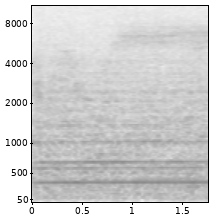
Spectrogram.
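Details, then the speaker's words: 1996 Melex 512G gas-powered golf cart: cooling fan running with a steady whirring hum, constant tones and an even airy rush, no wobble or scraping. Engine temperature normally rises to about 100° with the fan running. Normal cooling fan. "normally the engine temperature will go up to maybe 100° or so with that fan running for"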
